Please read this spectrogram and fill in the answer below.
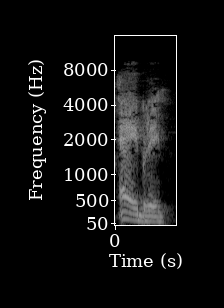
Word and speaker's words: Avery: sobre un pirata enamorado es John abry se escribe abery había nacido este amigo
